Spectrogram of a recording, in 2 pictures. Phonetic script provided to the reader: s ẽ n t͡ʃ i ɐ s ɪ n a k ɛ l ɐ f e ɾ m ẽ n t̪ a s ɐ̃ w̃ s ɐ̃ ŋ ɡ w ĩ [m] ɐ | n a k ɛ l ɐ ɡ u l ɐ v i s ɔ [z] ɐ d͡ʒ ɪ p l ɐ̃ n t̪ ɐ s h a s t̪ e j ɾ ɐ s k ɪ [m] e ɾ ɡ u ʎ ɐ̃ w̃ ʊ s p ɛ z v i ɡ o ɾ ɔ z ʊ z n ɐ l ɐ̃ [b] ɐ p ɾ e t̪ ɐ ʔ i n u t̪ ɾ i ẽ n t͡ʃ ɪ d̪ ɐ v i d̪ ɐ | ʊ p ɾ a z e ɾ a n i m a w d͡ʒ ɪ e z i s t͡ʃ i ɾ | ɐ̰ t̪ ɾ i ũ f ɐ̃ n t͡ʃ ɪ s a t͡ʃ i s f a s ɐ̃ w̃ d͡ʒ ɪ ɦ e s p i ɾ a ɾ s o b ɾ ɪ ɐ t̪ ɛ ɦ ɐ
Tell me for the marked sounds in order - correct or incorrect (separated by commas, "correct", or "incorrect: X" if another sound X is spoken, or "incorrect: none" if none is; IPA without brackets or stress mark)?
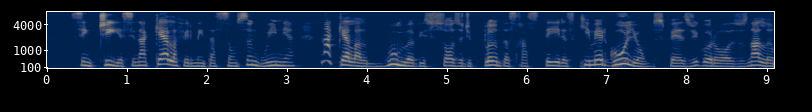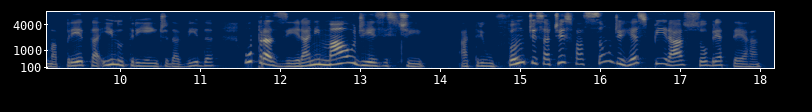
incorrect: n, correct, correct, incorrect: m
